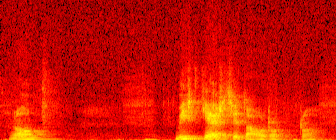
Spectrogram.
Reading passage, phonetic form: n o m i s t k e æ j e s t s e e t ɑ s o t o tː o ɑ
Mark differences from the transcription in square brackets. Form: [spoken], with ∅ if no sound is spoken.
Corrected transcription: n o m i s t k e æ j e s t s [i] e t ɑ [h] o t o tː o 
